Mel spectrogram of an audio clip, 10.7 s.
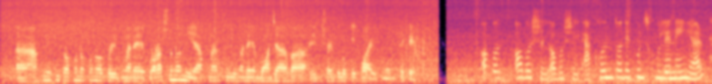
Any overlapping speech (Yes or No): No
